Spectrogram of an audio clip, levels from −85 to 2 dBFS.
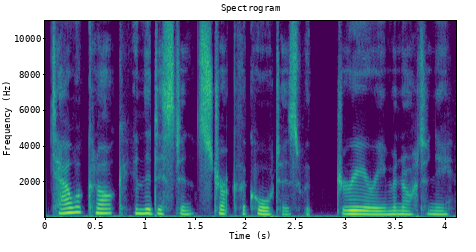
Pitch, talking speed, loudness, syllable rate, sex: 210 Hz, 175 wpm, -18 LUFS, 5.2 syllables/s, female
